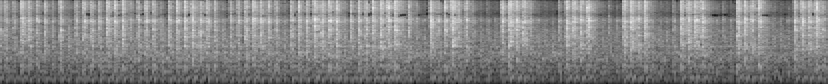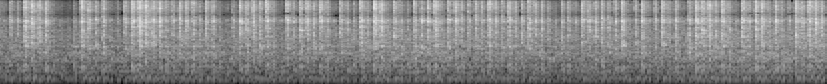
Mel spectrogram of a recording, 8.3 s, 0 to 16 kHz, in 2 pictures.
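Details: Zetor Crystal 8011 tractor diesel, first start after engine rebuild: heavy clatter at a fairly steady idle with an even beat, no misfires or knocks; normal idle.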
